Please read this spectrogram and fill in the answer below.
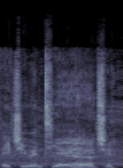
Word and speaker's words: Hunter: with like Hunta spelled like A-H. Yeah, it's Huntah.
